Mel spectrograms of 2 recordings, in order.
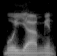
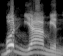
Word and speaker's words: Bunyamin: Buyamin. Kenapa kok bacanya Buyamin? Kan itu nun mati ketemu ya idgham. Iya, idgham. Tapi tidak dibaca idgham jadi idhar, idhar mutlak. Jadi Bunyamin itu kan sama.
